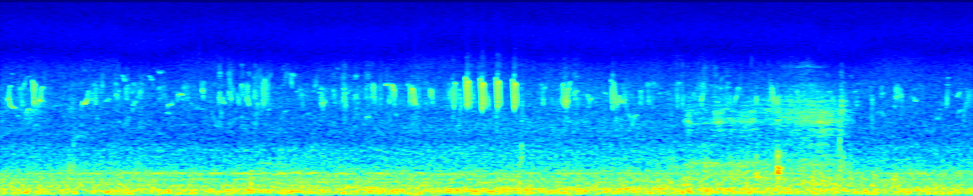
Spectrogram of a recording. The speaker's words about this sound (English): Right now there's a mixed flock of crossbills and siskins.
